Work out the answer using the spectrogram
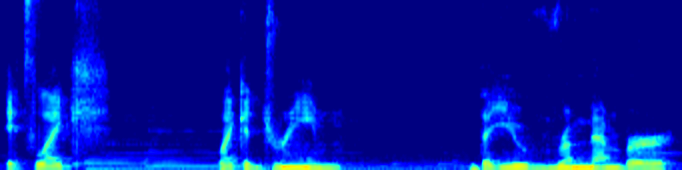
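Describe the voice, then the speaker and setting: A man narrating a tabletop role-playing game as game master, in halting, dramatic phrases with pauses. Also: medium pitch, little pitch movement, a little mellow, faint music behind.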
